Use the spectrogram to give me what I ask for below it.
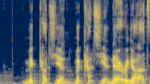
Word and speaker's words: McCutcheon: McCutcheon.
